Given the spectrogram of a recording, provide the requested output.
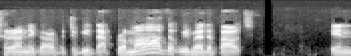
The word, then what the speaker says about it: Brahma: celestials remember we had Brahma with a long a is the first of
